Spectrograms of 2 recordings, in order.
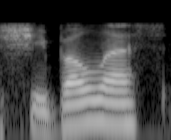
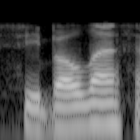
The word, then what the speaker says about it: Shibboleth: and apparently they were unable to pronounce the shin in Shiboleth. Instead, they would say Siboleth, and hence the English word Shibboleth.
